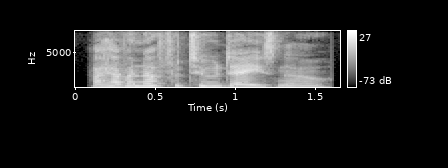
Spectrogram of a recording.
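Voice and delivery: a hint of the airy man; lightly voiced carefree man. A narrator's reading. Man accepting the milk, lightly voiced and breezy.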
